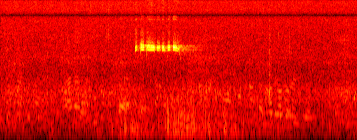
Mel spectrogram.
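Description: Young men shout and cheer outdoors at a distance.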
